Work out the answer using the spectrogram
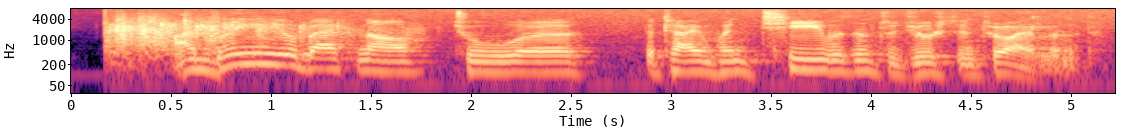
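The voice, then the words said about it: Irish Kerry accent. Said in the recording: “Is it a Kerry accent?”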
